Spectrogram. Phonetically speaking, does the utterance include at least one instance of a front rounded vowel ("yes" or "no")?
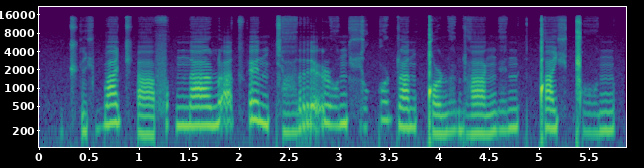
yes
